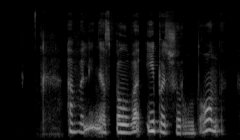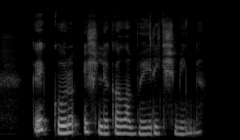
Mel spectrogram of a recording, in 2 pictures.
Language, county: Lithuanian, Vilnius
